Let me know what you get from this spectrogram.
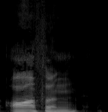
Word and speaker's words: often: I knew that my kids became more sophisticated than me when they started pronouncing the T in often. Like, hey, Dad, how often are you going to hit us up for money? In my house, it's often with no T, and I only hit you up for money as often as I need to post bail.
